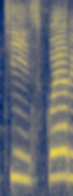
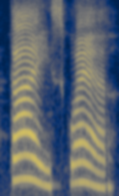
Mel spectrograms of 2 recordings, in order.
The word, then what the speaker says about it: chi-square: yang indah ya Mah bacanya bukan chi-square ya Indah Kai Square Oke jadinya disebut-sebut Cici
